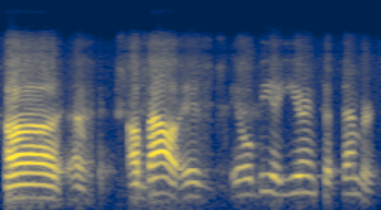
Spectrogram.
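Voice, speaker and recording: A man in his twenties giving a casual personal account on a group call, halting and slangy as he goes. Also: on the high side. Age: 20s. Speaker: call guest, young entrepreneur. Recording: muffled noisy conference call.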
